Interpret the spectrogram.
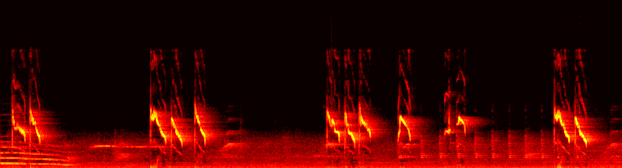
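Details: Oriental white-eye morning song in the ngalas style, made for pet birds to learn: rapid doubles and triples of high, falling whistles. Lower, slurred tones open the sequence, and faint ticking sounds are heard between the phrases.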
